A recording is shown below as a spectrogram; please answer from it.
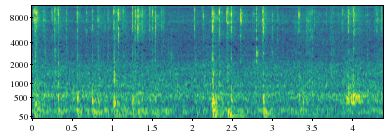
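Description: Latex-gloved fingertips type and tap on the plastic keys of a dirty black laptop keyboard. About nineteen quick, light, bright clicks and taps are heard, each dying away almost at once over a quiet background.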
